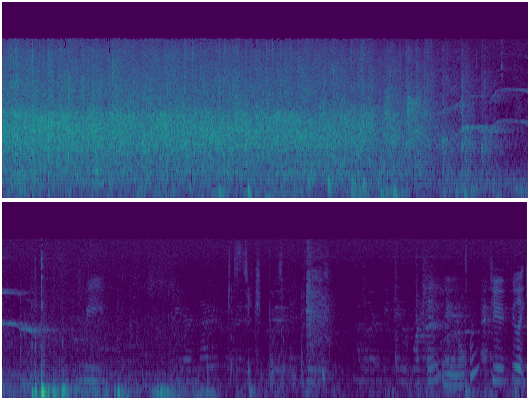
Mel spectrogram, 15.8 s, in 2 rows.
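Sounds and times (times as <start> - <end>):
audience applause: 0.0 - 8.2.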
